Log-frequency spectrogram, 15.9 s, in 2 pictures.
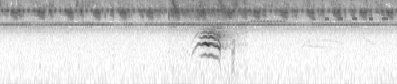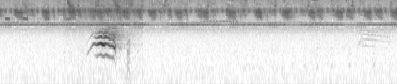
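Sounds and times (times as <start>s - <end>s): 
insects in the prairies: 0.0s - 15.8s
jackals in the prairies: 3.8s - 4.9s, 9.7s - 10.7s.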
